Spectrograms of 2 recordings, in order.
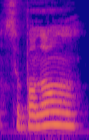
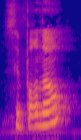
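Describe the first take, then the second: First: CEPENDANT softer, left unfinished; hesitant trailing off. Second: CEPENDANT repeated with a questioning rise; superior echo. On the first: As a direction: let CEPENDANT hang in the air. Edmé leaves her objection hanging. (« Cependant » doucement laissé en suspens) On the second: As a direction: echo CEPENDANT back, smugly expectant. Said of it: "répéta notre héros [...] avec une intolérable supériorité". (« Cependant » repris en montant, avec supériorité) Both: A narrator's reading.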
